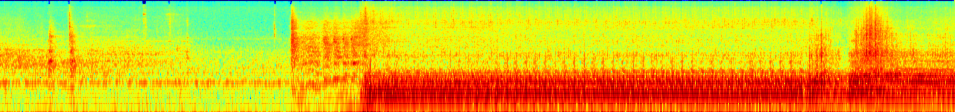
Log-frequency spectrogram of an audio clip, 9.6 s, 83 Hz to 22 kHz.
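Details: 1949 Ford F-1 restomod with Gen 2 Coyote 5.0 V8 and 6L80 6-speed automatic, newly finished: cranks and catches, then settles into a smooth, even, deep-toned idle with no knocks or misses; sounds healthy.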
